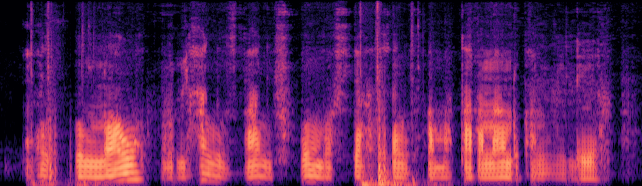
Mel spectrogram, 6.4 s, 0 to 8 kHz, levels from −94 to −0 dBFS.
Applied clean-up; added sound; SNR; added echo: neural mask model RNNoise.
